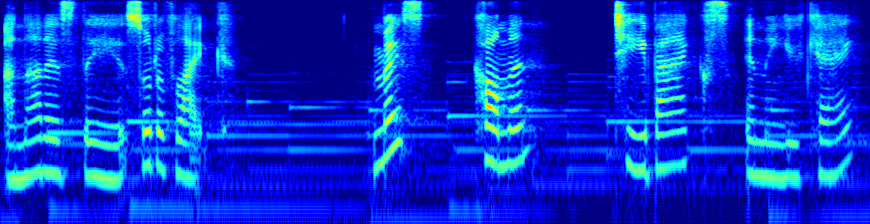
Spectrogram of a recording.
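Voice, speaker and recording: A woman streamer chatting casually in a sleepy, soft, meandering way. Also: on the high side, slow. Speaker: live streamer. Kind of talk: casual rambling livestream chat. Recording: soft background music. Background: quiet background music.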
